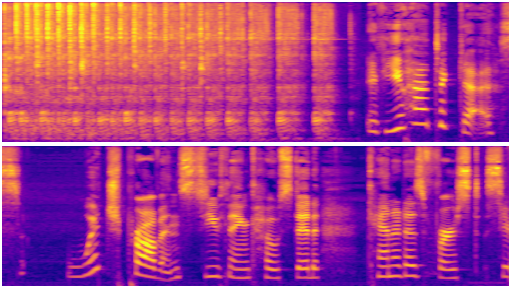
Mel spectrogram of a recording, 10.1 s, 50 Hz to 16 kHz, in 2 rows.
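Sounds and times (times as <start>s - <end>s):
wheel of questions spinning and ticking: 0.0s - 3.5s
speech: 3.7s - 10.1s.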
